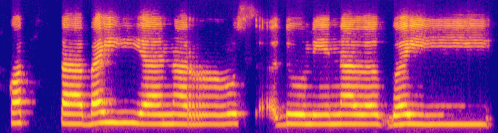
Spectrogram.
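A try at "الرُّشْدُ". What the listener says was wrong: itu udah bagus cuman tadi shinnya belum keluar. Qad tabayyana rush.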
